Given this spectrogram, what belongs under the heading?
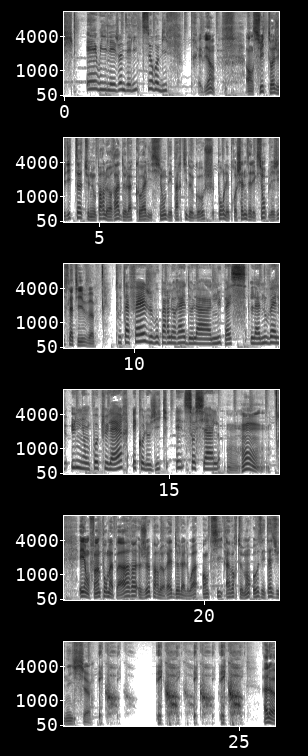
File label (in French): Émission Radio; Échos Musicaux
